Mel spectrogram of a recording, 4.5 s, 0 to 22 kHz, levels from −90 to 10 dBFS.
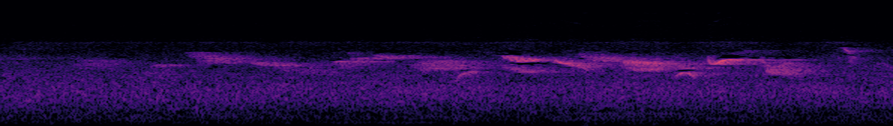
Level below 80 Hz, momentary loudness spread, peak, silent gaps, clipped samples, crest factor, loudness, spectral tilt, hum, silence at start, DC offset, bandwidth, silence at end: under -90 dBFS; 20 LU; -22 dBFS; none; under 0.1%; 22 dB; -40 LUFS; 1.5 dB/octave; none; 0 s; under 0.1%; 16 kHz; 0 s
